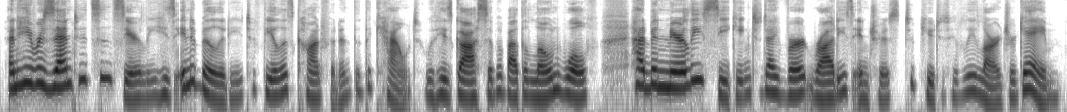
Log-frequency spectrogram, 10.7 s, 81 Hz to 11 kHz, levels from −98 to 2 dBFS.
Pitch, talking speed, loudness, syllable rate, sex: 195 Hz, 180 wpm, -21 LUFS, 5.7 syllables/s, female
